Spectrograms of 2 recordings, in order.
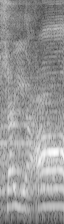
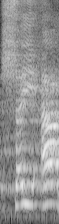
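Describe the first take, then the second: First: The word has a throaty pharyngeal sound. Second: The word has a plain glottal stop. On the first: A wrong letter replaces the right one, changing the meaning. The speaker calls it wrong. "হামজাকে আইন" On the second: This is the word as it should be read. The speaker calls it right. "ওই বগুড়ার ইমাম সাহেব তিনি পড়ছেন শাইআ কে"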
